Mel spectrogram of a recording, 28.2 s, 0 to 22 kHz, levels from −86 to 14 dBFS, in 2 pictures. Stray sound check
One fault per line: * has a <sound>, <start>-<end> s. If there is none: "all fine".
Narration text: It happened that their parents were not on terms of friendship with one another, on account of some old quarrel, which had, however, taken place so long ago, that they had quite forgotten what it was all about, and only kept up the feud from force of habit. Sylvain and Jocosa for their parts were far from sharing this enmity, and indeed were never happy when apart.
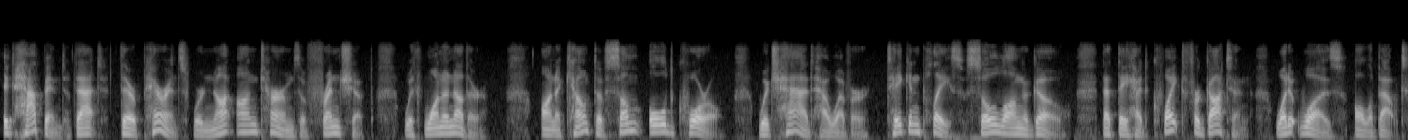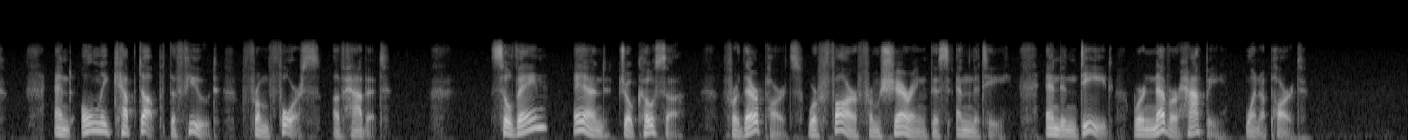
all fine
